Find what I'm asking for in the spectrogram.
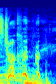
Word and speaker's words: charcuterie: It's charcuterie. The way you actually pronounce it.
